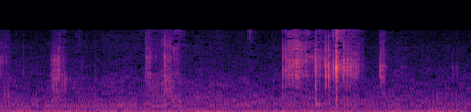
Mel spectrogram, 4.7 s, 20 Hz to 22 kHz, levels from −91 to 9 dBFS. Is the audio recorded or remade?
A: recorded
